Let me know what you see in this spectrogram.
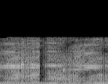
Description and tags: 19jul2014 2312 Mellody
A distorted mellody picked up using the Twente university online radio receiver.
am, dare-28, distorted, mellody, radio, short-wave, shortwave, Twente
